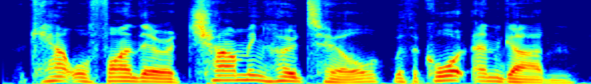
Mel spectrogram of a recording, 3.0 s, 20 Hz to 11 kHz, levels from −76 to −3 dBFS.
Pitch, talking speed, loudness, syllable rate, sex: 135 Hz, 265 wpm, -16 LUFS, 6.3 syllables/s, male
